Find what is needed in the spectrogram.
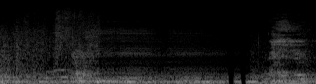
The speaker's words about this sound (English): I'm sorry if I'm sniffling a lot. My nose is running.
